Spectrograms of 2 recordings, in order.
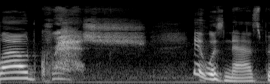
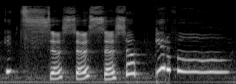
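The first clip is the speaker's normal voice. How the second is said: building to a high, thrilled squeal; delighted. Acted. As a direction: swoon over how beautiful it is.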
